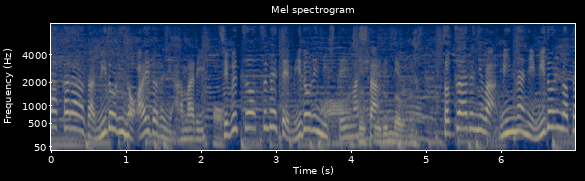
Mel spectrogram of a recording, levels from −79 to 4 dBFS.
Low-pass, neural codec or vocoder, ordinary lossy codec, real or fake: none; none; none; real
